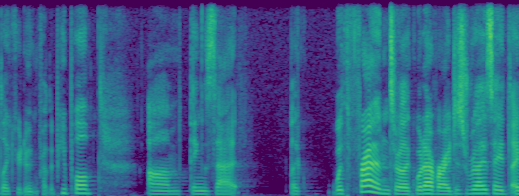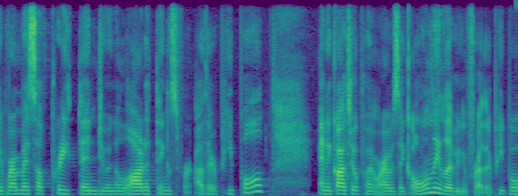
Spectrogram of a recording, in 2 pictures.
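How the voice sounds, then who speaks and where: A young Canadian woman co-hosting a podcast in casual, chatty, self-deprecating talk with a creaky voice. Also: mid-range voice, a little mellow. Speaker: podcast co-host.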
